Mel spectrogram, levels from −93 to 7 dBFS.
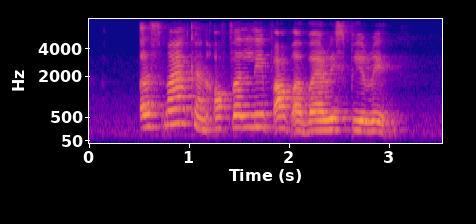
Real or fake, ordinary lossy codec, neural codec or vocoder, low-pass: real; none; none; 7.2 kHz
